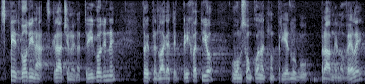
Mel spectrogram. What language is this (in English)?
Croatian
